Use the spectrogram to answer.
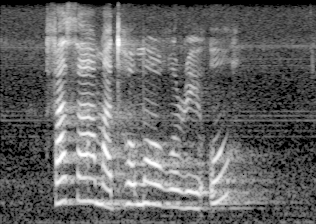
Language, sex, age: Northern Sotho, female, 19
